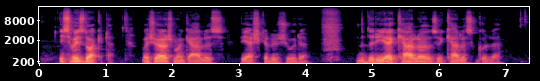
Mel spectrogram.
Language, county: Lithuanian, Vilnius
